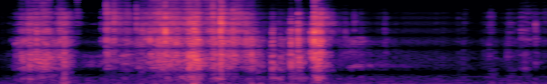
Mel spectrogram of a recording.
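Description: Crinkling, rustling handling noise, like paper or a wrapper being handled, in three bursts over the first two and a half seconds, then quiet.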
